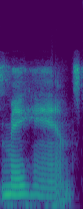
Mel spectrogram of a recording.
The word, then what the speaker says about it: Mayhands: Where I'm from, that's how we pronounce ma. So that's why I was like living with my hands. But it's Mayhands. Okay.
